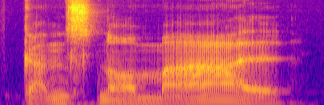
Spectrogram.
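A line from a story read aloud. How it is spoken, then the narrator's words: Growling. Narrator (German): knurrte der Weihnachtsmann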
